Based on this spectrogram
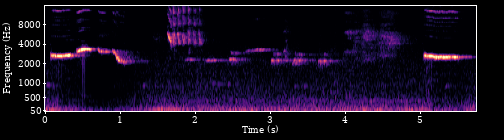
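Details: Orange-banded thrush, recorded as a training lure: a sharp rising-then-falling whistle followed by softer sustained whistled notes, and another clear whistled phrase near the end, with low hum behind.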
